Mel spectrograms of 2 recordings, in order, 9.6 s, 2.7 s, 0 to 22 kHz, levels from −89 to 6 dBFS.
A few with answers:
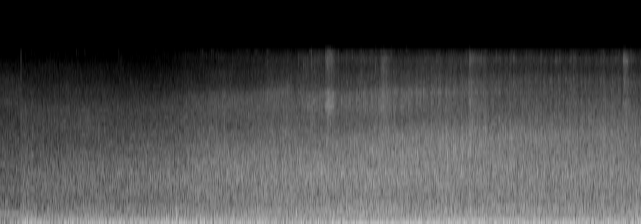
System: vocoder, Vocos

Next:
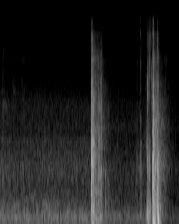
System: none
